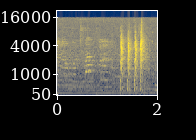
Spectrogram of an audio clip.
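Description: Four quick, sharp knocks a little over a second in, as a paper carton of creamed corn soup base is emptied into a saucepan, over light background music.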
